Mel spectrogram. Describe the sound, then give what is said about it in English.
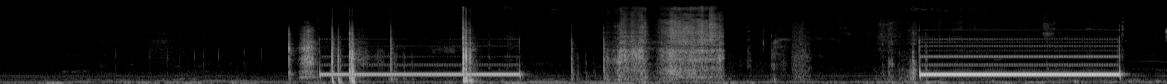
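Sharp phone key clicks and beeps as someone dials a call to friends, then two long steady ringing tones separated by a burst of rustling handling noise, fairly loud with no one speaking. “Now, I'm about to call both of them. Both of them motherfuckers on the phone and shit.”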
